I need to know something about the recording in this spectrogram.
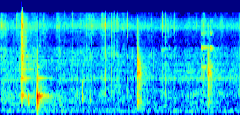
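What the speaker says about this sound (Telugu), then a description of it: "వంకాయ ముక్కలు మాడి పట్టకుండా మధ్య మధ్యలో ఇలా కలుపుకుంటూ ఉండాలి వంకాయ ముక్కలు వేగే వరకు" Brinjal pieces frying in a village-style tomato curry get stirred now and then: a few sharp spoon scrapes and clicks against the pan over a faint, quiet background.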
